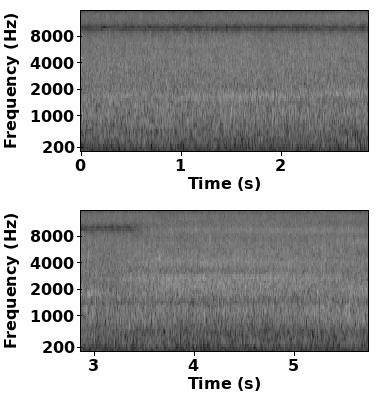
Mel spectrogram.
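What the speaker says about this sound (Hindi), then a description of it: "ये ऊपर पहाड़ है, वहाँ से पानी आ रहा है और यहाँ ख़त्म हो रहा है।" A mountain stream runs down from the hills through a forest near Ufa, Russia, producing a steady, full rush of flowing water that stays constant and nearby, with no voices.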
